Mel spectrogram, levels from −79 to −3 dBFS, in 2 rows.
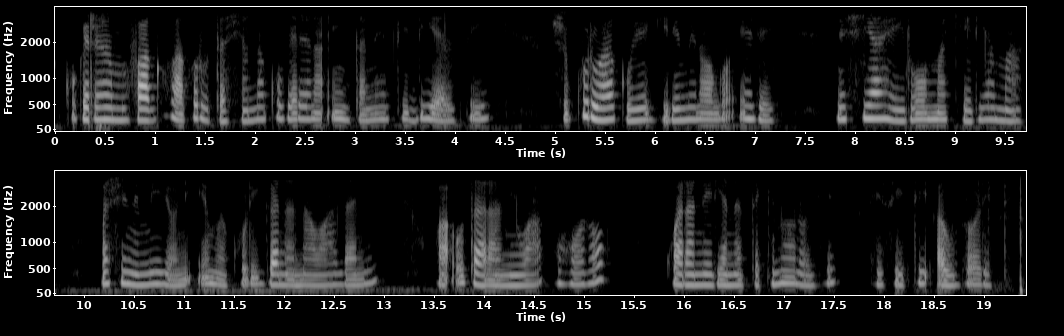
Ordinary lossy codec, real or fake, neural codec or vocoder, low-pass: none; real; none; 3.6 kHz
